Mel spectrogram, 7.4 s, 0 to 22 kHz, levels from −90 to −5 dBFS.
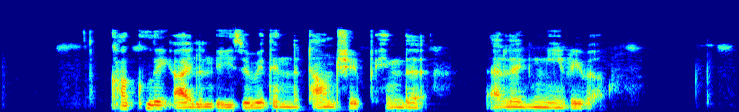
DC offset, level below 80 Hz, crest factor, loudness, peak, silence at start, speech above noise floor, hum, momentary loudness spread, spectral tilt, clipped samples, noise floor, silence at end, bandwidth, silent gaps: under 0.1%; -64 dBFS; 22 dB; -26 LUFS; -6 dBFS; 0.6 s; 57 dB; none; 13 LU; -4.5 dB/octave; under 0.1%; -83 dBFS; 0.1 s; 7.8 kHz; none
